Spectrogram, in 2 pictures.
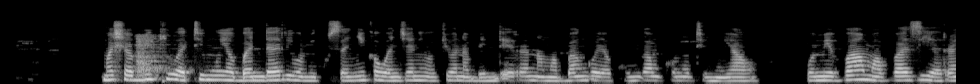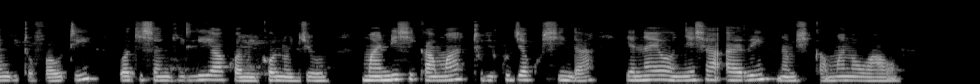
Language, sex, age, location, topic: Swahili, female, 36-49, Kisumu, government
